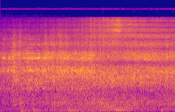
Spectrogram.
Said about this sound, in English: Another train hurtles towards their platform without stopping.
